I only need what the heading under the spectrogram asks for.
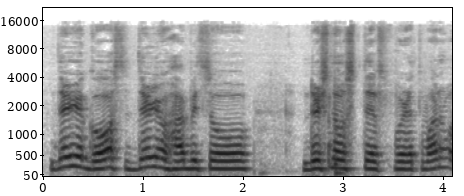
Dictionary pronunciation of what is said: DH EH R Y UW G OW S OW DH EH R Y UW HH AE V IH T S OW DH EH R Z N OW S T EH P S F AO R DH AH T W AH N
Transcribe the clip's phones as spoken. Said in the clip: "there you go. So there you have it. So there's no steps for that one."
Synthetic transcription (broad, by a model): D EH R Y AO G OW S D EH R Y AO HH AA B IH T S OW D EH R S N OW S T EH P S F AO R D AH T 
